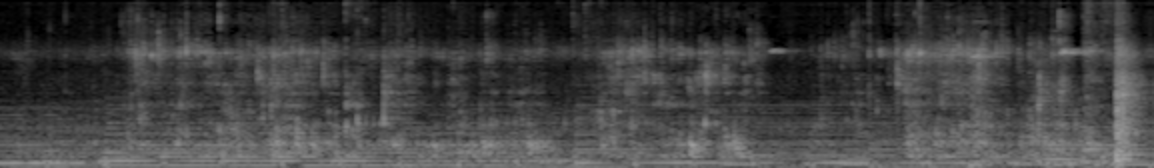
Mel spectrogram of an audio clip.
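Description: Water poured from a jug into a large pot of tomato sauce, a steady splashing stream that starts about a second in and tails off near the end.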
